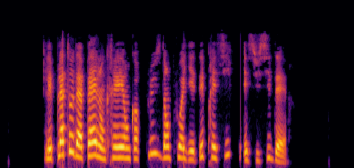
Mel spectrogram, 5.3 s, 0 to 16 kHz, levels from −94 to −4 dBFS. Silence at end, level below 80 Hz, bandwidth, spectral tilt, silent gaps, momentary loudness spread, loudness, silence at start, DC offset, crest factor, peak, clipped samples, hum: 1.05 s; -64 dBFS; 7.4 kHz; -5.5 dB/octave; 2.11-2.19 s, 3.49-3.57 s; 14 LU; -18 LUFS; 0.65 s; under 0.1%; 18 dB; -2 dBFS; under 0.1%; none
